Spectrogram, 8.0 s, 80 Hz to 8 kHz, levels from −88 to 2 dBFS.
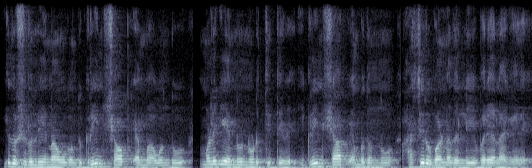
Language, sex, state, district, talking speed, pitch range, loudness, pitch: Kannada, male, Karnataka, Shimoga, 120 wpm, 115-135 Hz, -17 LUFS, 120 Hz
